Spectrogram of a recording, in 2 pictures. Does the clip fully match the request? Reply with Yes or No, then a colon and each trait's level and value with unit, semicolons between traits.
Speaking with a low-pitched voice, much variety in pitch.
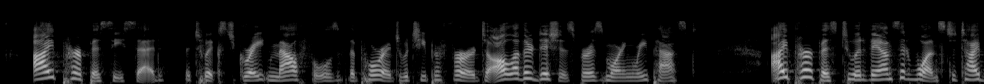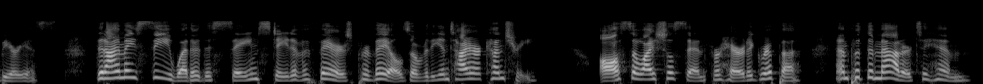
No: high, 220 Hz; wide, 6.0 semitones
